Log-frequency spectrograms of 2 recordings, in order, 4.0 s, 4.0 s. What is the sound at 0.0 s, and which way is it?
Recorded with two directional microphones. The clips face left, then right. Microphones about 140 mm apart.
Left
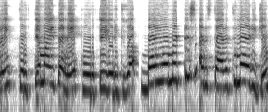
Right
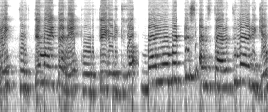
A woman's voice, 45° left (ahead or behind).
